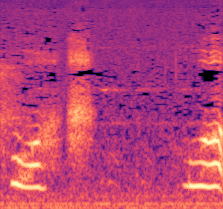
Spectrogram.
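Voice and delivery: tearful. Stammering when asked her name and where she came from: crying. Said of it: "你怎么哭了？".

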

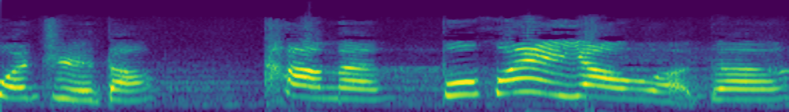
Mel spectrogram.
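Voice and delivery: weeping, tearful voice. Told not to cry and promised the aunt's home, answering while crying. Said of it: "别哭，".

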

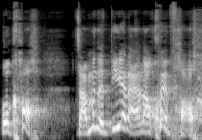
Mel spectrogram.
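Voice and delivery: very high, shrill, all-out shouting. Recounting yelling in voice chat to divert attention, retelling own yelling. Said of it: "我就在语音里大喊大叫".

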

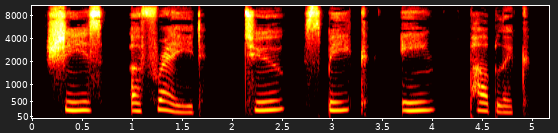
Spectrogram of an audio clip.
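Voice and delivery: slow, careful reading voice.

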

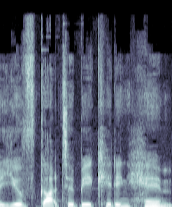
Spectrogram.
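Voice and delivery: ordinary delivery

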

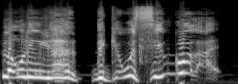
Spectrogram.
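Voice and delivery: roaring in anger, tearful. Ye Xuanhan at Ling Yuan's bedside, roaring furiously in tears. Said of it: "叶轩寒怒吼道，他的泪意已经止不住了".

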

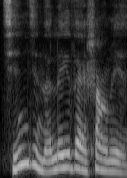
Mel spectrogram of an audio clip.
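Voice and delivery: ordinary delivery

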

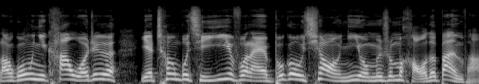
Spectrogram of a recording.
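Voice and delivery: whiny, high-pitched complaining tone.

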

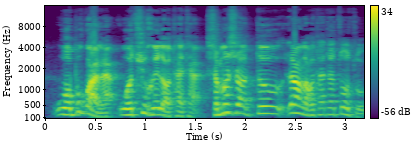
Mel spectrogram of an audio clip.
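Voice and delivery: ordinary talk

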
